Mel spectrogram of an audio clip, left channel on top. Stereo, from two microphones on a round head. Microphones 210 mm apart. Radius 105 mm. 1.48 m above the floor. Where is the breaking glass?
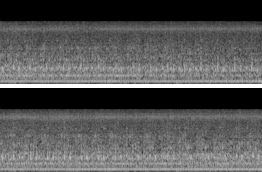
No breaking glass in this recording.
